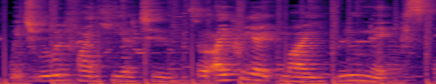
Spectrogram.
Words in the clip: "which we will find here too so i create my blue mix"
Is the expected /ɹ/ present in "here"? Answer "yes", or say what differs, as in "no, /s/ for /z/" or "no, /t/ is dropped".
yes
